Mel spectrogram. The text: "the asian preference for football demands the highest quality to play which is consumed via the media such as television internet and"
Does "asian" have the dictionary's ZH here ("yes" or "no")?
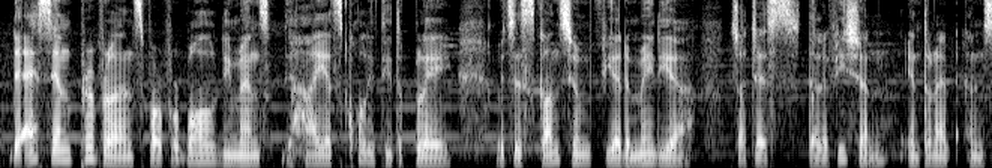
no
